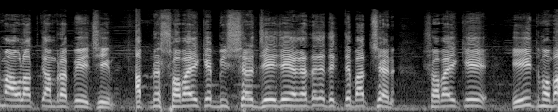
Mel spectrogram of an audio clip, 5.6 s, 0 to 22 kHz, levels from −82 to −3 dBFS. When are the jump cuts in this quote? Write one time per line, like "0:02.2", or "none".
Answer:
none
